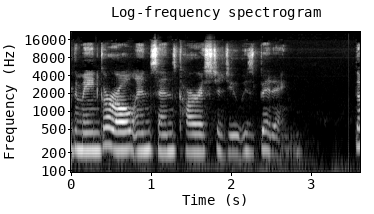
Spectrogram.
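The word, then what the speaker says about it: Kharis: change by the way in the previous movie most of the time the emphasis was on the second syllable but now most of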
